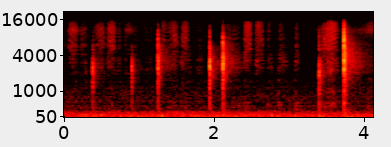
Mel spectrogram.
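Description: Chalk writing on a chalkboard: a run of short, irregular taps and scratches as a word is written, with the sharpest clicks about two seconds in and again near the end.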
